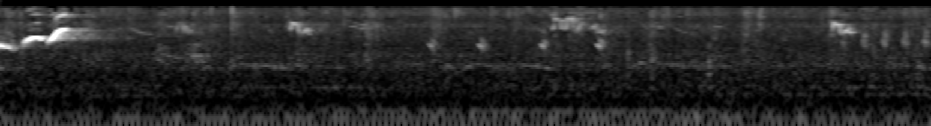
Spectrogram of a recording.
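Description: Songbirds chirping: a bright run of quick repeated chirps in the first half-second, then fainter, scattered short calls over a steady faint outdoor hiss.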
